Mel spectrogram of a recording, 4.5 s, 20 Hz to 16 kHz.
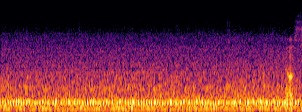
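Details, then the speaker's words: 2003 Ram with Hemi V8, warm after driving (transmission fluid hot), smooth even idle with no knocks, ticks or misses; checked because the son said it ran oddly and the transmission slipped; idle sounds normal. "so you can hear the truck is idling normal man it sounds really good so I'm not worried about that I don't know what he heard or what he think but that sounds normal to me"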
